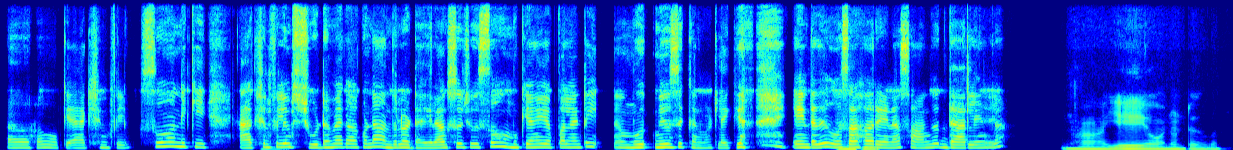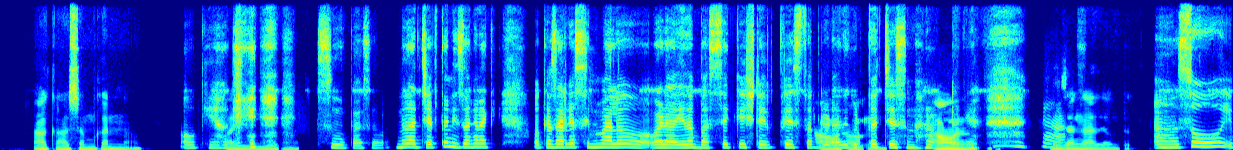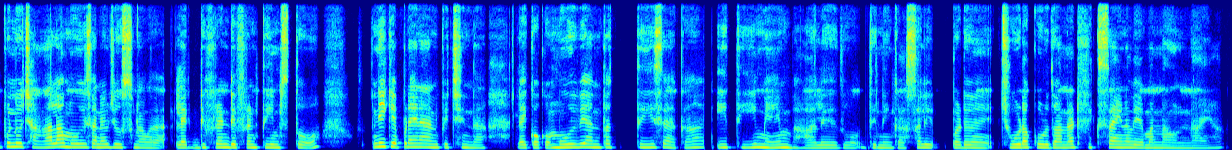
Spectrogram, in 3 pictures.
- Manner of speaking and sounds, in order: in English: "యాక్షన్ ఫిల్మ్. సో"; in English: "యాక్షన్ ఫిలి‌మ్స్"; in English: "డైలా‌గ్సు"; in English: "మ్యూజిక్"; in English: "లైక్, యాహ్"; in English: "సాంగ్"; tapping; singing: "ఆకాశం కన్నా పైయ్యని"; laughing while speaking: "ఓకే. ఓకే"; in English: "సూపర్. సూపర్"; in English: "స్టెప్"; laughing while speaking: "నాకు నాకే"; other background noise; in English: "యాహ్!"; in English: "సో"; in English: "మూవీస్"; in English: "లైక్ డిఫరెంట్ డిఫరెంట్ థీమ్స్‌తో"; in English: "లైక్"; in English: "మూవీ"; in English: "థీమ్"; in English: "ఫిక్స్"
- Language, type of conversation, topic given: Telugu, podcast, తెలుగు సినిమా కథల్లో ఎక్కువగా కనిపించే అంశాలు ఏవి?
